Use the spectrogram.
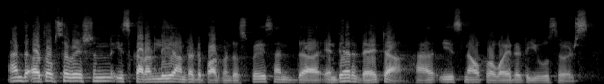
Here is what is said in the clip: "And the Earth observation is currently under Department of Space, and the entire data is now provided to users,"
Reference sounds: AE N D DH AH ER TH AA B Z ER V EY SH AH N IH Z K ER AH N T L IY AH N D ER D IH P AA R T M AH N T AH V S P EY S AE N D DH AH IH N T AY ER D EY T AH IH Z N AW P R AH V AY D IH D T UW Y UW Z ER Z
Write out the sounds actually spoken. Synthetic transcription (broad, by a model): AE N D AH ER T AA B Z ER V EY SH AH N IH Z K ER AH N T L IY AH N D ER D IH P AA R T M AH N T AH V S P EY S AE N D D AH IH N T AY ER D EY T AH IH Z N AW P R AH V AY D IH D T UW Y UW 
